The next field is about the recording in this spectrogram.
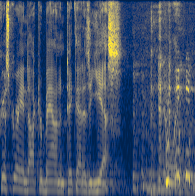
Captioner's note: laughter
